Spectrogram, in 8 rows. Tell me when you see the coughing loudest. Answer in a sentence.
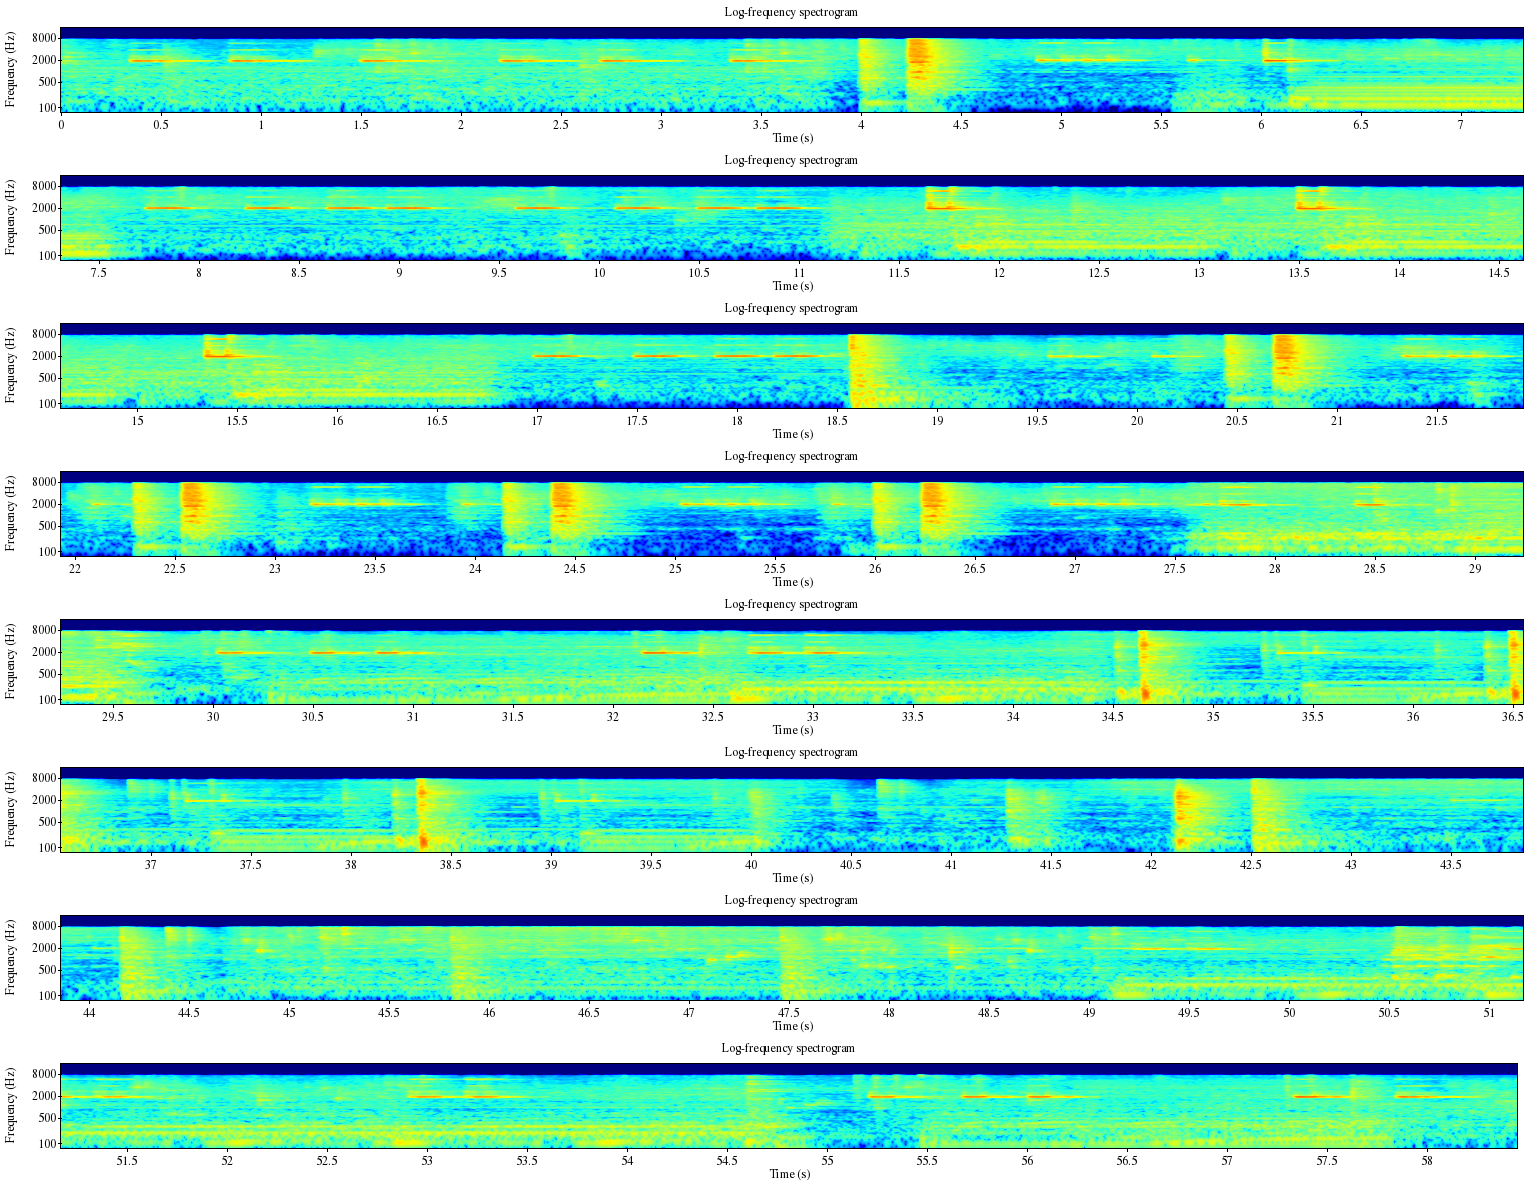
The volume of the coughing peaks at 51 seconds.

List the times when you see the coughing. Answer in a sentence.
The coughing can be heard from 15.6 to 17.4 s, from 29.4 to 30.3 s and from 50.5 to 51.2 s.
